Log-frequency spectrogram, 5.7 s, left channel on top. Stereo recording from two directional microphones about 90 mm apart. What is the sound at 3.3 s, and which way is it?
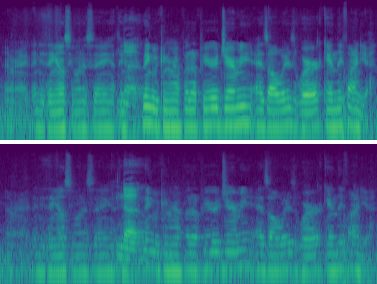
Speech, 45° left (ahead or behind).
